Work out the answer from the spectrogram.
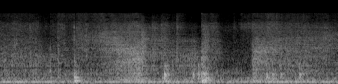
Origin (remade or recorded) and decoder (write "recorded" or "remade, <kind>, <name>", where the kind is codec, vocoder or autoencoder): recorded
